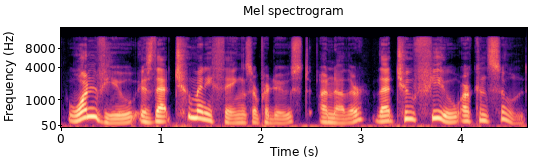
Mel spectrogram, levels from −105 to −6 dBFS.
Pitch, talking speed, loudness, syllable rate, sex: 150 Hz, 195 wpm, -19 LUFS, 5.7 syllables/s, male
